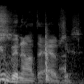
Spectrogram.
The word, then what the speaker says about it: Absecon: Absecon? – That one. – Absecon.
